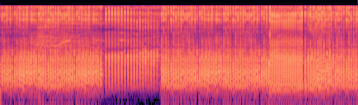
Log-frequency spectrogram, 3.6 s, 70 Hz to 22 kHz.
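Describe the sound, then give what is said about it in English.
A 4-second fart recording stretched by audio editing into a 42-second version: loud, continuous, warped, droning and buzzy, with a brief stuttering, pulsing stretch partway through. No one speaks. “But this is a 4-second fart, and I just started messing with it in editing.”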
